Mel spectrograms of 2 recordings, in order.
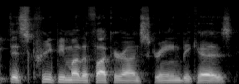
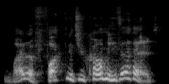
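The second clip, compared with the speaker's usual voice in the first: high-pitched, incredulous squawk; mock indignant disbelief; 13 semitones higher than usual. Husband reacting to his wife using that name, mock indignant. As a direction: act baffled at being called that, voice way up. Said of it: "I'd be like".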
